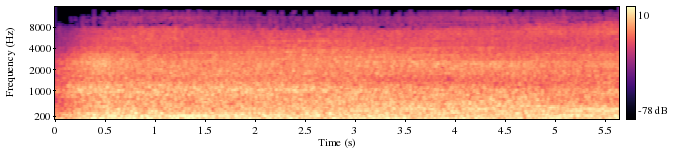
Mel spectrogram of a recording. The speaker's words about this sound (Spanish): Así suena un día normal en la avenida Rosalía de Castro, en la Nacional 550. Por aquí pasan unos 30.000 coches cada día.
